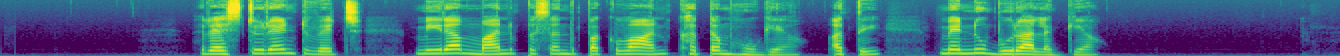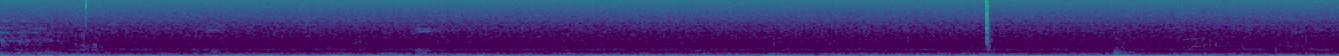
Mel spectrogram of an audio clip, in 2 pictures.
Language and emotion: Punjabi, sad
